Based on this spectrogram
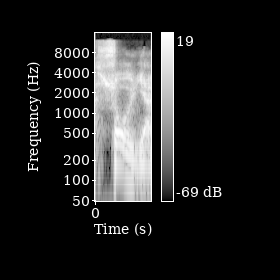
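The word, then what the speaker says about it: Zoja: conversación está ulo de se pronuncia soya no el luig soya el yo le digo así pero capaz que el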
